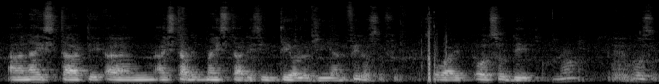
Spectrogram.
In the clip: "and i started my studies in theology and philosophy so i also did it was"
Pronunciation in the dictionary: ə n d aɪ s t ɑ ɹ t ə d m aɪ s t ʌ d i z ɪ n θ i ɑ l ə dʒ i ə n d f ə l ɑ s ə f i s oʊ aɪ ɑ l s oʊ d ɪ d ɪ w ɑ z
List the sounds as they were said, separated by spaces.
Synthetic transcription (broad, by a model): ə n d aɪ s t ɑ ɹ t ə d m aɪ s t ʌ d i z ɪ n t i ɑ l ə dʒ i ə n d f ə l ɑ s ə f i s oʊ aɪ ɑ l s oʊ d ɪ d ɪ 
